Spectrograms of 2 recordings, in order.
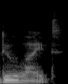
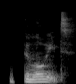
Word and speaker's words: Deloitte: Like, How do you pronounce the one? It's not Do Light. It's I always say their name wrong. Starts with a D. I'm not familiar. Deloitte.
